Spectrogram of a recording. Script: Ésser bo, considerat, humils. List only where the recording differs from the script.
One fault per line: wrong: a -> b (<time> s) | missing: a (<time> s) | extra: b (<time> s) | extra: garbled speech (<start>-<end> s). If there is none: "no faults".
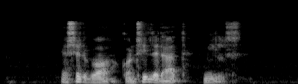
no faults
